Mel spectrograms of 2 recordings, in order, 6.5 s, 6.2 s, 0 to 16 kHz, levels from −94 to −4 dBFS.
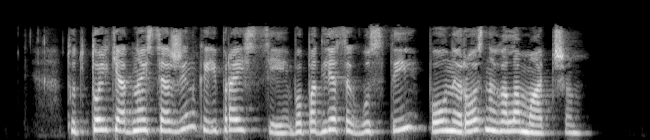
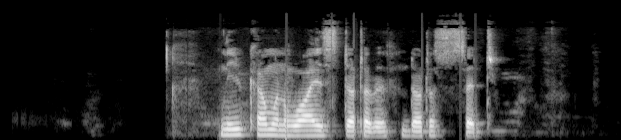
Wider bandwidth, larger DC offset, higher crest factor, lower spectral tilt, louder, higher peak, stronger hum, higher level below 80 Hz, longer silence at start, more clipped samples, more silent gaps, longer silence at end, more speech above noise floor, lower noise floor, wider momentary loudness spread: second, 8.2 kHz vs 9.6 kHz; neither; about the same, 16 dB vs 18 dB; about the same, -3.5 dB/octave vs -4.5 dB/octave; about the same, -16 LUFS vs -15 LUFS; about the same, -2 dBFS vs 0 dBFS; neither; about the same, -60 dBFS vs -56 dBFS; second, 0.7 s vs 1.7 s; neither; neither; second, 0.7 s vs 1.25 s; about the same, 74 dB vs 75 dB; about the same, -90 dBFS vs -89 dBFS; second, 8 LU vs 15 LU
